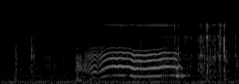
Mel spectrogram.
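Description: A baby's single drawn-out vocal call, high-pitched and held for about a second, starting a little under a second in.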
